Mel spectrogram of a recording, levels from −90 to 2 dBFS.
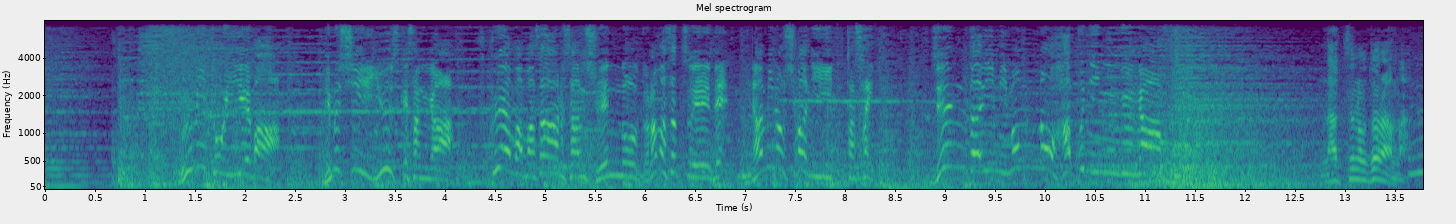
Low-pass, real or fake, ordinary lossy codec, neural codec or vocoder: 7.2 kHz; fake; Opus, 32 kbps; vocoder, 44.1 kHz, 128 mel bands every 512 samples, BigVGAN v2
